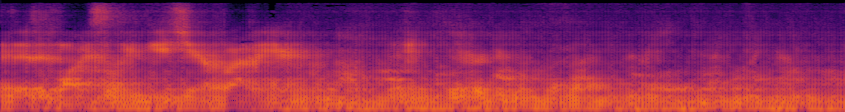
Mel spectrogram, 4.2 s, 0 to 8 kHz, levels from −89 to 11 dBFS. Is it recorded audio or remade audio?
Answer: remade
